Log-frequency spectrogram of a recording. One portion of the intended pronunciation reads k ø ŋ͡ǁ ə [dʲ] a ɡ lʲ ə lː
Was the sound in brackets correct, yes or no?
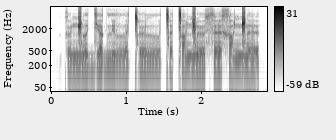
yes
